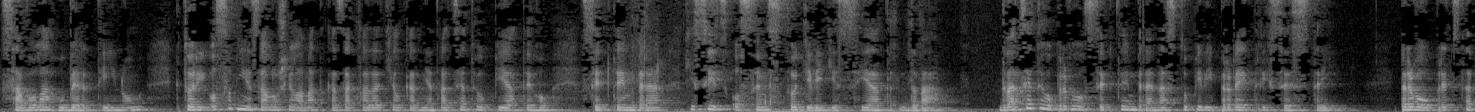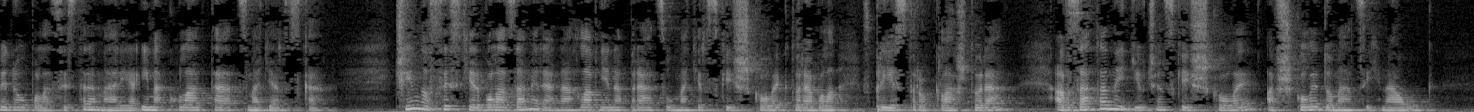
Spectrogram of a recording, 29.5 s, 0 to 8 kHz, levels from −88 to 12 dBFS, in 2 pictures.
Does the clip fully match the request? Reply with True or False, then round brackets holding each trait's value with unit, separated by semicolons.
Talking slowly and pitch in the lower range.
False (105 wpm; 170 Hz)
